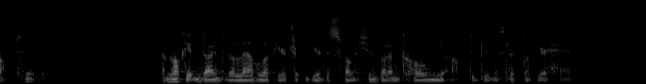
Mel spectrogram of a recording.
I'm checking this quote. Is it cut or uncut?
uncut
